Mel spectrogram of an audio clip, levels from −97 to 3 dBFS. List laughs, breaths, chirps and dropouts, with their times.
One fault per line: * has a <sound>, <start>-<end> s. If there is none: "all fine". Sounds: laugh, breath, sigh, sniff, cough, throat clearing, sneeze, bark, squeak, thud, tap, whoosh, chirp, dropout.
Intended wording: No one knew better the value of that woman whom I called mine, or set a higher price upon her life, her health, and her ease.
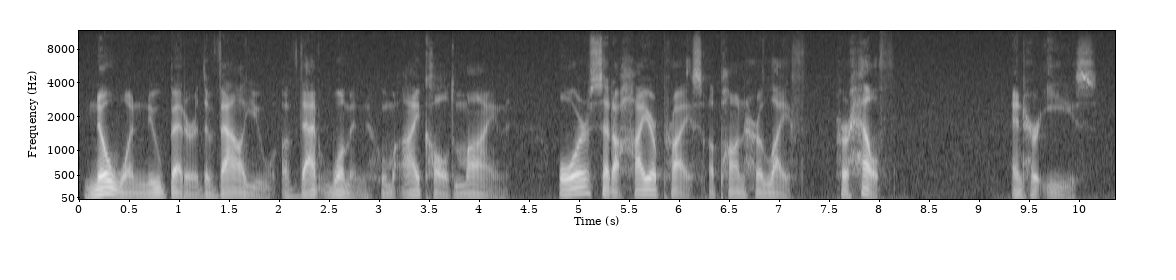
all fine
